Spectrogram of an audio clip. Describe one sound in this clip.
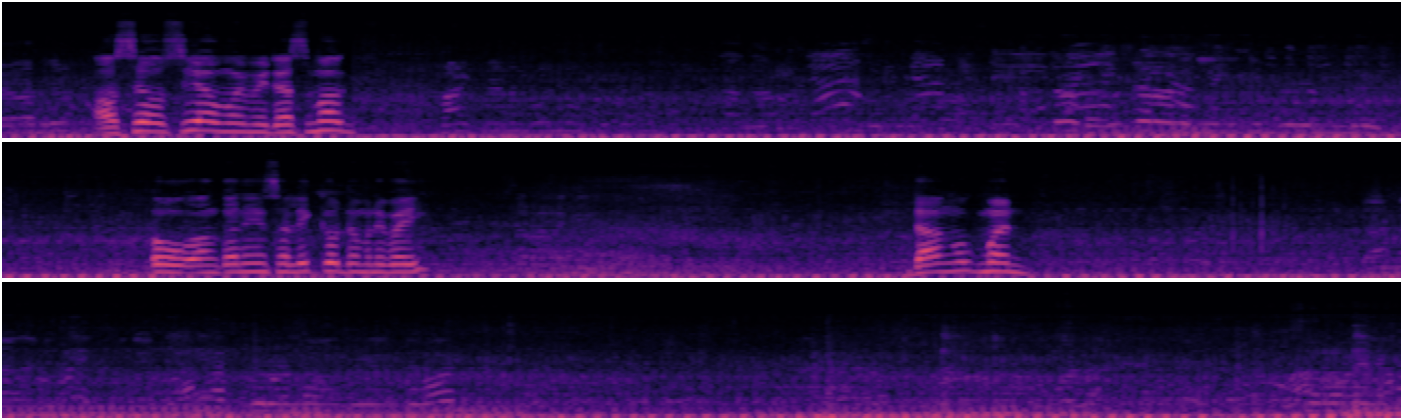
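A motorcycle engine idles with a steady low rumble.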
